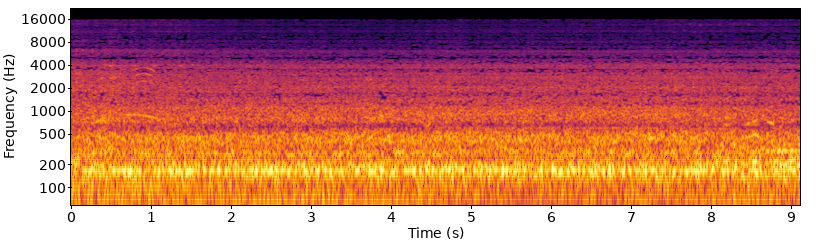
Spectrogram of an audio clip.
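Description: A loader bucket scrapes through wet mud.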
